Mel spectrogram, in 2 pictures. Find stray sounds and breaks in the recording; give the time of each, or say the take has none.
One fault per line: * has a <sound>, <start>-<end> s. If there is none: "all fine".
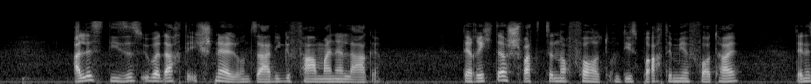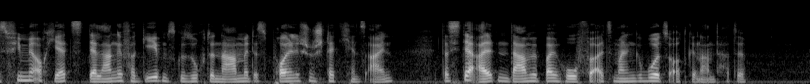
* has a dropout, 5.4-5.5 s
